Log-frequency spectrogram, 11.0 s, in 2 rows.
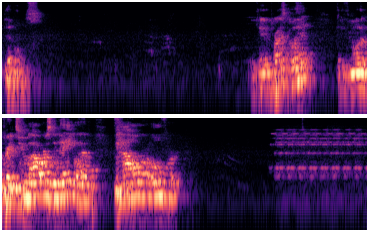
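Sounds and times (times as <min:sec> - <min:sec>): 
speech: 0:00.0 - 0:00.6, 0:03.8 - 0:08.2
cell phone ringing loudly: 0:09.5 - 0:10.9.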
